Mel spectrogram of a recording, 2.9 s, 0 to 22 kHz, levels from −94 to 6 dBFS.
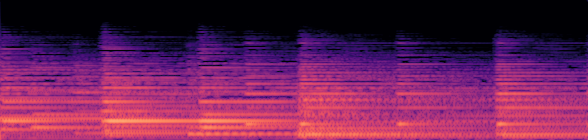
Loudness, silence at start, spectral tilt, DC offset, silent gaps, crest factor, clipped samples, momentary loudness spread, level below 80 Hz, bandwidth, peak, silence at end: -22 LUFS; 0 s; -7.5 dB/octave; under 0.1%; none; 14 dB; under 0.1%; 8 LU; -48 dBFS; 7.4 kHz; -8 dBFS; 0 s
